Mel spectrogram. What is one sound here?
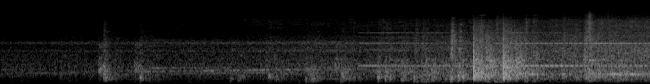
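A train approaches slowly, wheels squealing and clattering on the rails.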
